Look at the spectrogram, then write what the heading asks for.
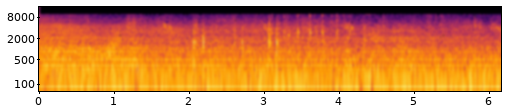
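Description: Soft clip-clop of donkey hooves as the animal walks with a rider on its back. A few light, irregular taps rise out of a faint, steady background noise, with no talking.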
